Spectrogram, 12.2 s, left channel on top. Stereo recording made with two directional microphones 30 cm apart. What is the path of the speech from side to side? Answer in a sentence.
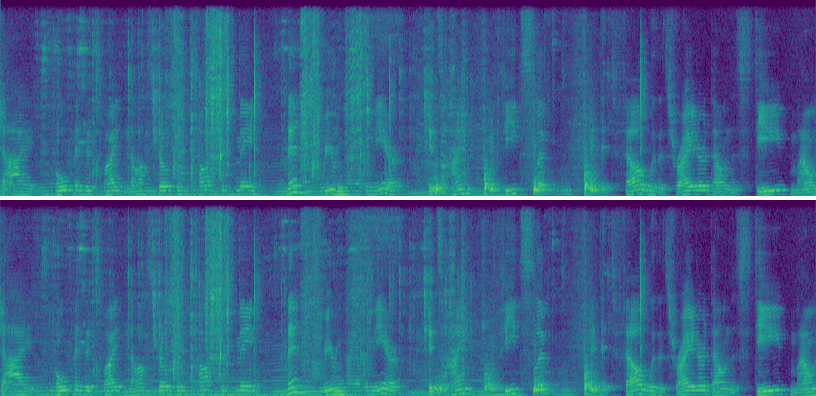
In this clip you hear the speech stay put.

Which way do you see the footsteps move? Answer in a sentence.
In this clip you hear the footsteps move from right to left and back again.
